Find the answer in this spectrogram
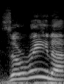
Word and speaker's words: Czarina: My name is pronounced Czarina. Czarina. I knew the C was the silent. C is silent.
